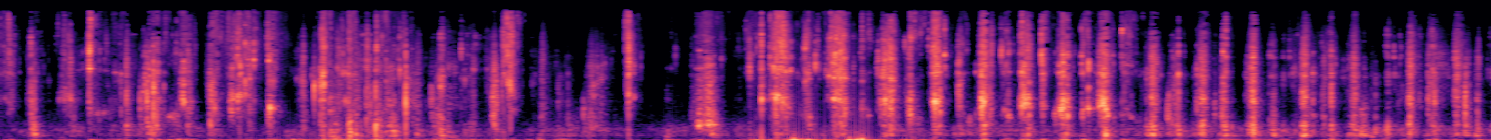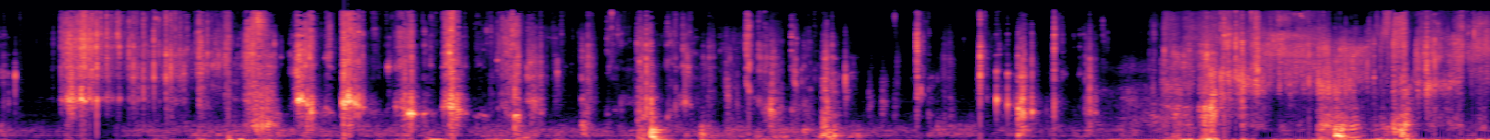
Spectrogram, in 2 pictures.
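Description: A person chewing crispy fried food close to the microphones, with dense crunching throughout. Near the end a bite into a fried chicken drumstick brings a stretch of louder, denser crunching.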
